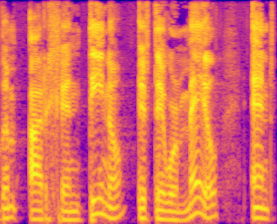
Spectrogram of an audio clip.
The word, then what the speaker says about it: argentino: Argentino is pronounced as Argentino in Spanish G when followed by e or I is pronounced like a throaty h so try saying Argentino again Argentino excellent you may have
